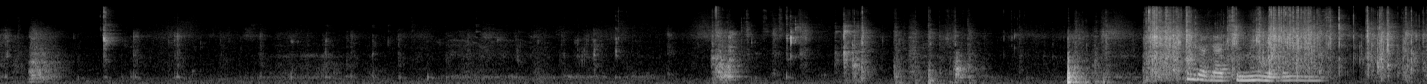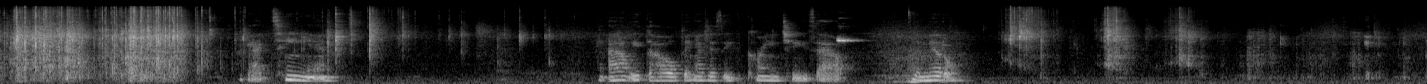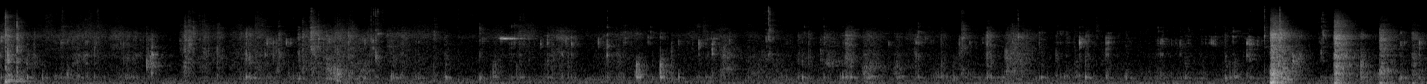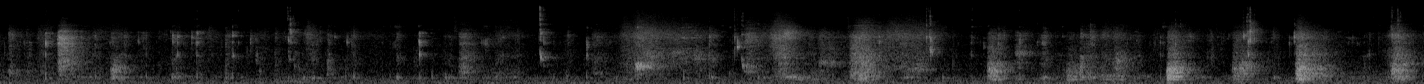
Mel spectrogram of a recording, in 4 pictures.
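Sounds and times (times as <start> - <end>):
chewing and wet mouth smacks: 1.0 - 2.0, 31.0 - 48.9, 49.9 - 50.4, 52.0 - 56.6.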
